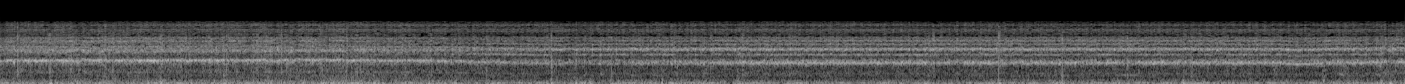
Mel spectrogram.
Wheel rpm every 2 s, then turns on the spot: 150, 150, 140, 130, 130, 130, 130.
none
